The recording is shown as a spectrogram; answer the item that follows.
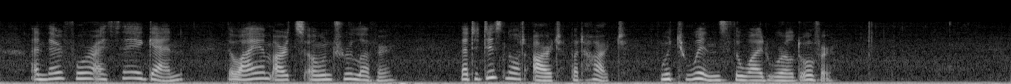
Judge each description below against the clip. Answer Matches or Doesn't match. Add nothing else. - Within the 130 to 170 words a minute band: Matches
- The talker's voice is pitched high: Matches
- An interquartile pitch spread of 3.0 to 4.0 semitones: Doesn't match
